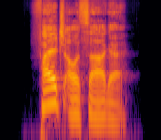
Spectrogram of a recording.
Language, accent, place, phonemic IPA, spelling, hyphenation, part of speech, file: German, Germany, Berlin, /ˈfalʃʔaʊ̯sˌzaːɡə/, Falschaussage, Falsch‧aus‧sa‧ge, noun, De-Falschaussage.ogg
- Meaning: false testimony, perjury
